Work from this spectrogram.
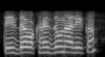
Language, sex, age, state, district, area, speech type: Marathi, female, 30-45, Maharashtra, Osmanabad, rural, conversation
